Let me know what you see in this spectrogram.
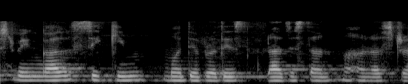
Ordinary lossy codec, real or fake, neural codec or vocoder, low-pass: none; real; none; none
